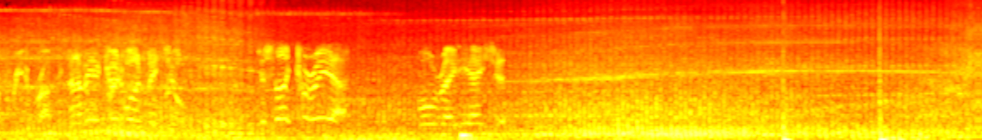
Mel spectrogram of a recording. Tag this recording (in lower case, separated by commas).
helicopter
